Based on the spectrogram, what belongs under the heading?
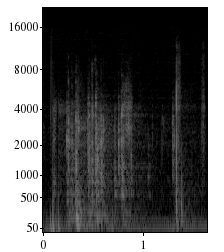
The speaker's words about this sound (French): Le jeune ouvre la porte de sa chambre.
